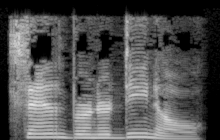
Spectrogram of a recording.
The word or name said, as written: San Bernardino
